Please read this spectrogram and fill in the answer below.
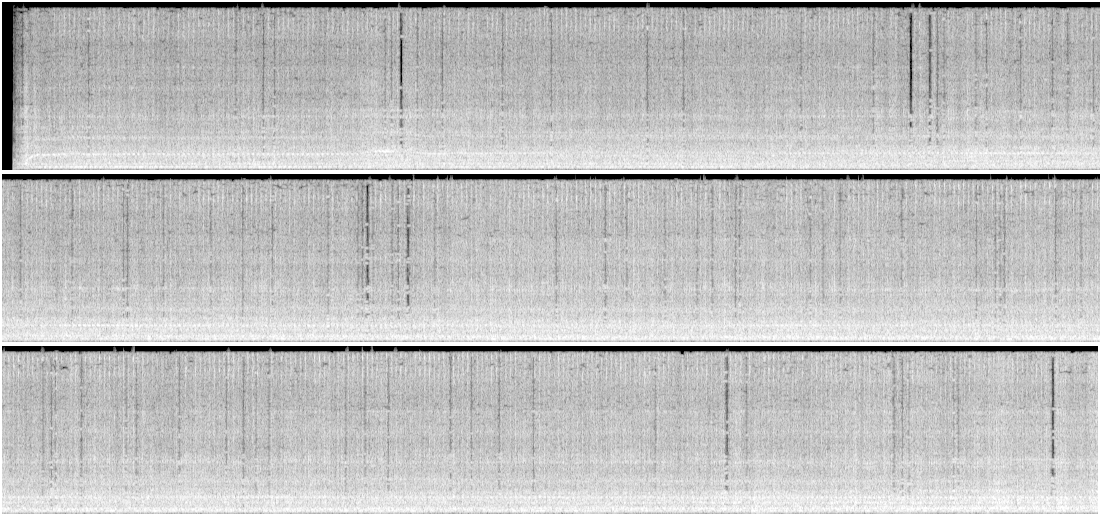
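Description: Domestic sewing machine on a quilting frame running steadily, free-motion stitching a stipple pattern.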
